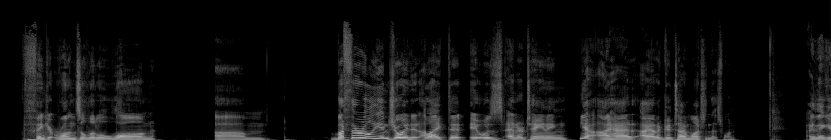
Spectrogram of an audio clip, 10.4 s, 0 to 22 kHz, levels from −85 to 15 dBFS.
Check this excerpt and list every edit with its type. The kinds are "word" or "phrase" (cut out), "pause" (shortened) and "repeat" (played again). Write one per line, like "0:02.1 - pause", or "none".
0:04.3 - word
0:05.3 - word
